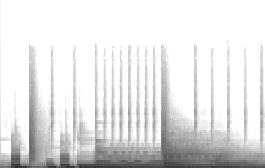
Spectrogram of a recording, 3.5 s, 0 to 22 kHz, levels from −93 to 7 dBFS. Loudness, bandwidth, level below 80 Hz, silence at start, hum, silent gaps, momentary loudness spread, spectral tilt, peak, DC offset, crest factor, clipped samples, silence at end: -20 LUFS; 7.6 kHz; -20 dBFS; 0 s; none; none; 5 LU; -8 dB/octave; -6 dBFS; under 0.1%; 14 dB; under 0.1%; 0 s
